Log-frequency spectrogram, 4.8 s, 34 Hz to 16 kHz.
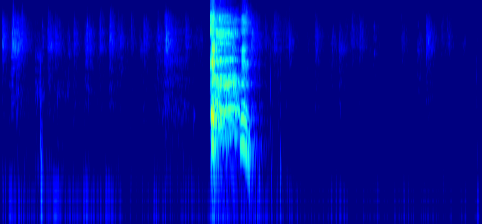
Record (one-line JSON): {"cough_length": "4.8 s", "cough_amplitude": 8676, "cough_signal_mean_std_ratio": 0.2, "survey_phase": "beta (2021-08-13 to 2022-03-07)", "age": "45-64", "gender": "Female", "wearing_mask": "No", "symptom_none": true, "smoker_status": "Current smoker (11 or more cigarettes per day)", "respiratory_condition_asthma": false, "respiratory_condition_other": false, "recruitment_source": "REACT", "submission_delay": "1 day", "covid_test_result": "Negative", "covid_test_method": "RT-qPCR", "influenza_a_test_result": "Negative", "influenza_b_test_result": "Negative"}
